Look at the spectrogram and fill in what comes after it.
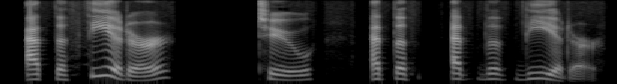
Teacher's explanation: Notice how the th blends with the words around it. There is no hard stop. Everything slides smoothly.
